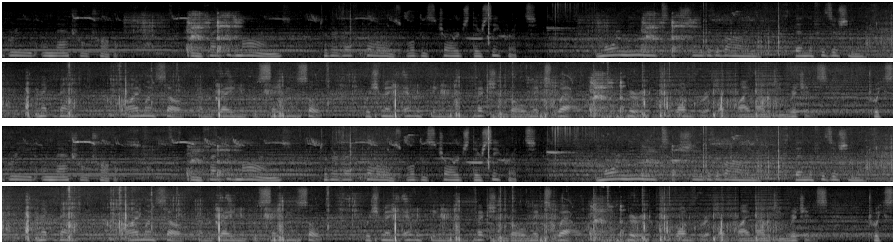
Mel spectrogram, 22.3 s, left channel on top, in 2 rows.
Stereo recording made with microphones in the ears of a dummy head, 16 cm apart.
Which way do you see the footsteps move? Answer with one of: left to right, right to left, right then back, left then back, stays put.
right to left.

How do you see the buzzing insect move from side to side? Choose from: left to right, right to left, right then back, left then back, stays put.
right to left.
